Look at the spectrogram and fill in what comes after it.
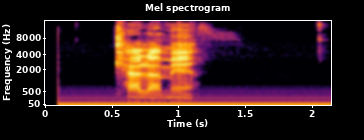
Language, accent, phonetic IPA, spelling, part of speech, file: Persian, Iran, [kʰʲæ.le.mé], کلمه, noun, Fa-کلمه.ogg
- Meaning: word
